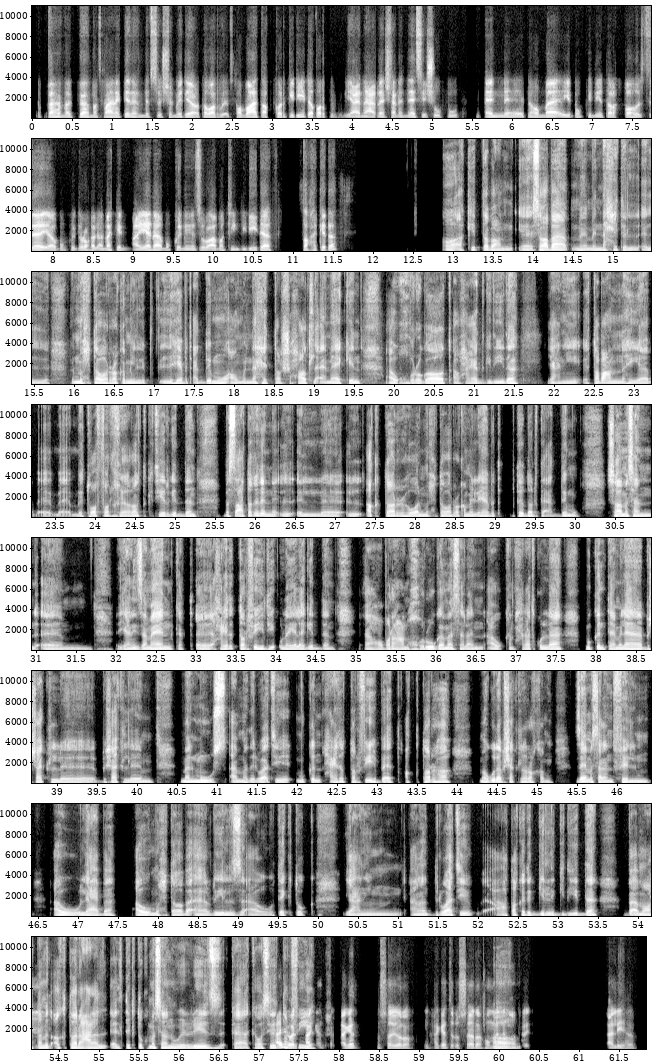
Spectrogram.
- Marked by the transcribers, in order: in English: "الsocial media"; in English: "reels"; in English: "والreels"
- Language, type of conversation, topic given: Arabic, podcast, إزاي السوشيال ميديا أثّرت على اختياراتك في الترفيه؟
